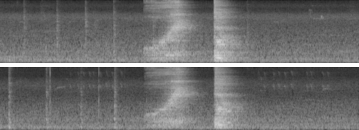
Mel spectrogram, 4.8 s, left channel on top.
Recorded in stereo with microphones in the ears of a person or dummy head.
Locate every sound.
1.9 s throat clearing: 50° left (ahead or behind), 0.9 m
